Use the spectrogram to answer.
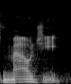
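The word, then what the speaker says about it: Maujii: it be something that looks like emoji and i guess alexi turned it back to something that was a little closer to the the spelling but it's uh it's maoji um like we're like rhyming with laoji uh but uh here's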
